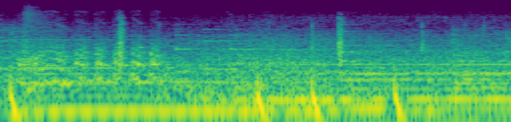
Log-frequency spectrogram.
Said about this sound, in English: So let's grab our tractor.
